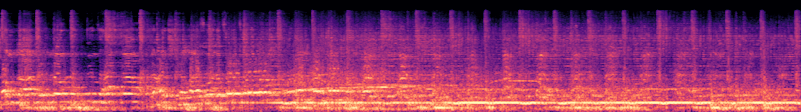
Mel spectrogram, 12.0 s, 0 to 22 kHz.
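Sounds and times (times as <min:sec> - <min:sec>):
drums beating fast: 0:00.0 - 0:12.0
band sustained note: 0:02.7 - 0:10.6.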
